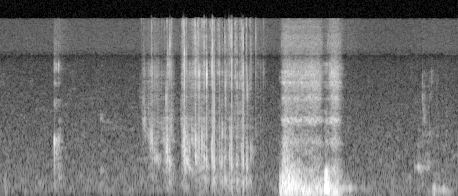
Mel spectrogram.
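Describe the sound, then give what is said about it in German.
Someone takes a quick sip of a drink: a few soft slurping clicks, then a short low gulp, faint and without speech. “Ich muss kurz einen Schluck trinken, Kinder.”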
